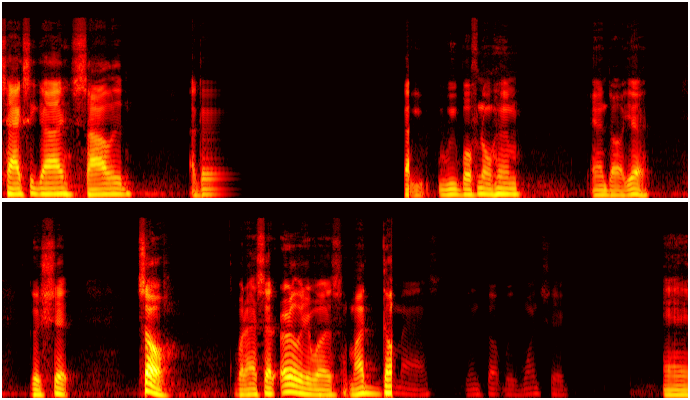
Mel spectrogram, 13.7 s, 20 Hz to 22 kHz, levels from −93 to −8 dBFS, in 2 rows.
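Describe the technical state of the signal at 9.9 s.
At 9.9 s the receiver is partway through a jitter buffer speed-up running from 9.10 to 10.09 s. Its buffer had filled beyond its target depth, so to bring the delay back down it cut out short slices of a pitch period or a few at a time, over and over, trimming around a tenth of a second in total. The speech plays at about 111% speed with its pitch unchanged, so this stretch sounds hurried.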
